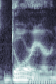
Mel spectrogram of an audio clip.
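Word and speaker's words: Dorier: I want to always pronounce it Doyer, but that's not the way he pronounces it. So it's Doyer, Nicholas Doyer,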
